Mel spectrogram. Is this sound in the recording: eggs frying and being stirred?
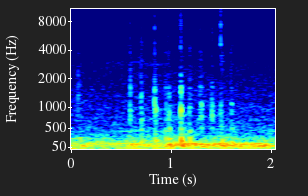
no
